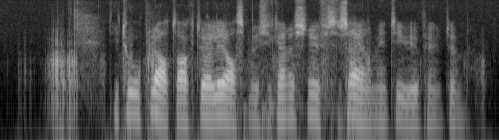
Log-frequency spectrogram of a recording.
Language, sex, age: Norwegian, male, 44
